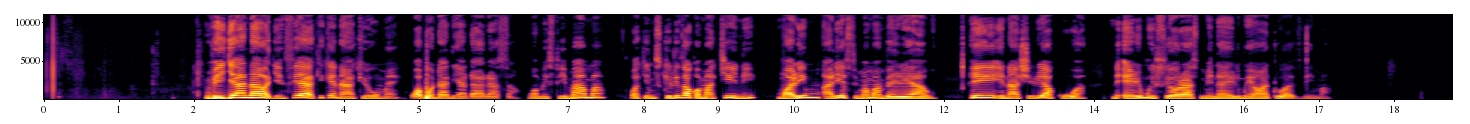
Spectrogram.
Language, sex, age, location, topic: Swahili, female, 25-35, Dar es Salaam, education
